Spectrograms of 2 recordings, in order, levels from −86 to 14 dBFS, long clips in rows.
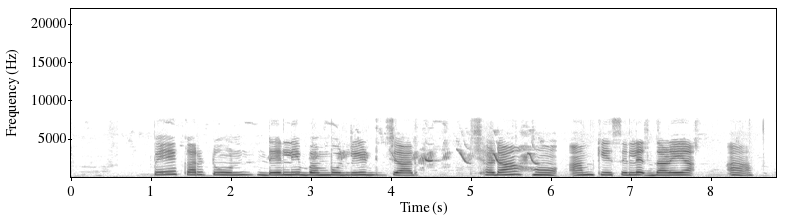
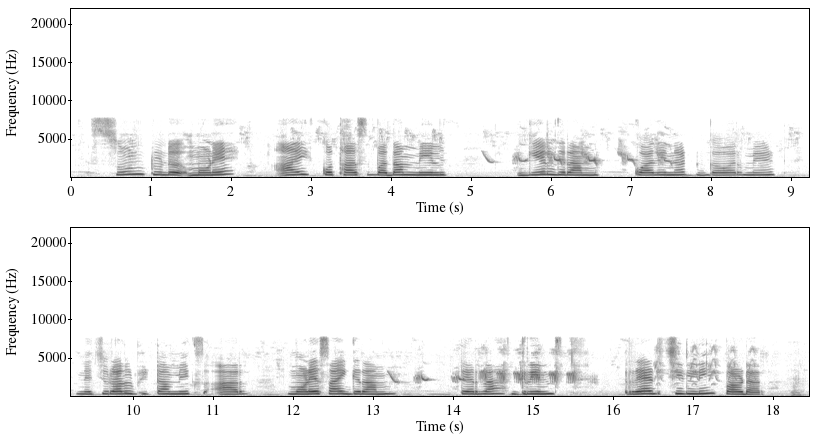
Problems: background sounds at intervals, background conversations at intervals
